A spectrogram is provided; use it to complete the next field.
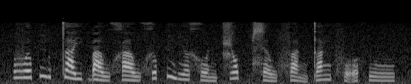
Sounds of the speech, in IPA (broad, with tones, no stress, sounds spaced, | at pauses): v əː˦˥ p̚ ŋ ɨ˦˥ p̚ t̪ a˧ j ɓ a˨˩ w x a˨˩ w x ə˦˥ p̚ ŋ i˧ ə̯ x o˨˩ n t͡ɕ ɔ˦˥ p̚ s ə˨˩ w f a˧˩ ŋ t̪ a˧ ŋ f o̰˧˥ h w u˧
